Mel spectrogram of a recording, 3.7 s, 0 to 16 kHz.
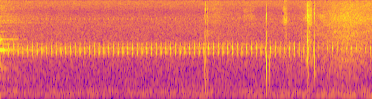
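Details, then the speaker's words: Valentine V1 radar detector powered by an Escort Redline Smartcord instead of its own cord: faint high tone pulsing about 2.5 times a second, an abnormal fluttering; still alerts but mismatched cord causes it. "So this is not normal behavior. This is the Redline Smartcord, and hopefully you can hear that. There's this weird kind of fluttering sound in there."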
